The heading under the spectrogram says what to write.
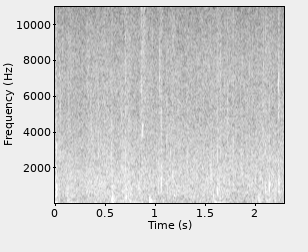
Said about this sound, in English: Wish it wasn't raining.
